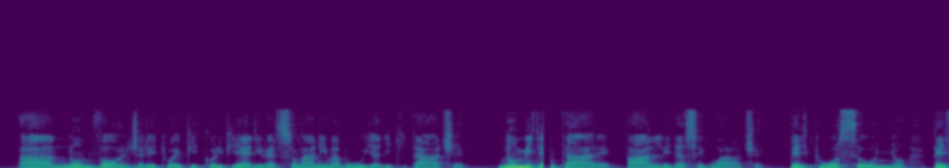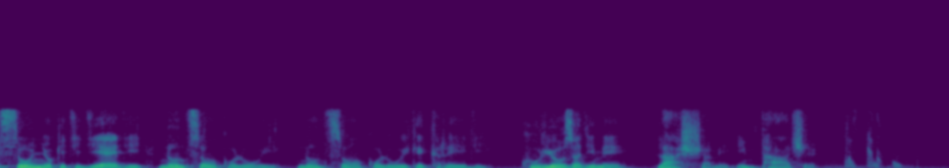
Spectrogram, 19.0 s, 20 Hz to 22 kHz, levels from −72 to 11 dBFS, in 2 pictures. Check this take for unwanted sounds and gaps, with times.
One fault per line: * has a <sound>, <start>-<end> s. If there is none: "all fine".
* has a dropout, 5.4-5.5 s
* has a chirp, 17.9-18.5 s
